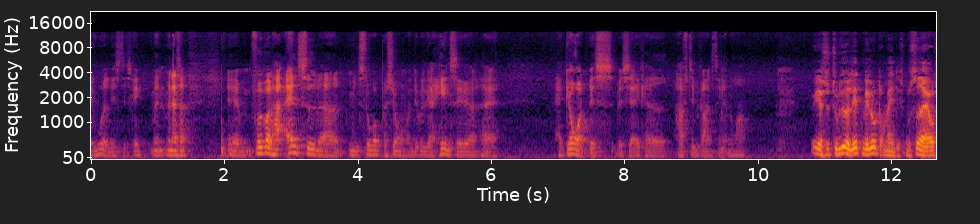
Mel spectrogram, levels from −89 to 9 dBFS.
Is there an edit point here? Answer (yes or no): no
